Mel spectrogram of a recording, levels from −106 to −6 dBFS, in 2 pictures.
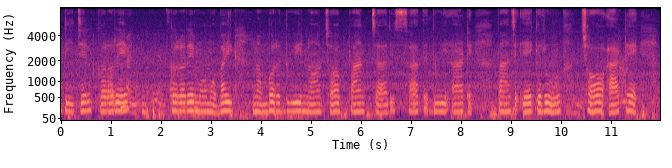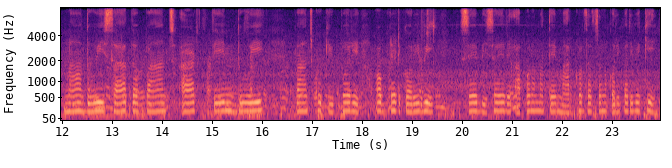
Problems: constant background noise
